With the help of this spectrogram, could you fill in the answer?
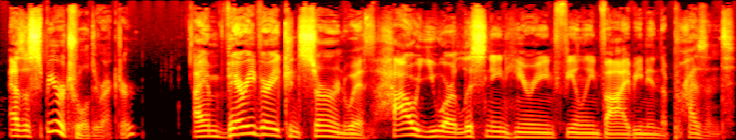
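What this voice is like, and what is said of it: Western New York State accent. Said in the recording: “you can hear my accent, that Western New York State accent pop out”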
